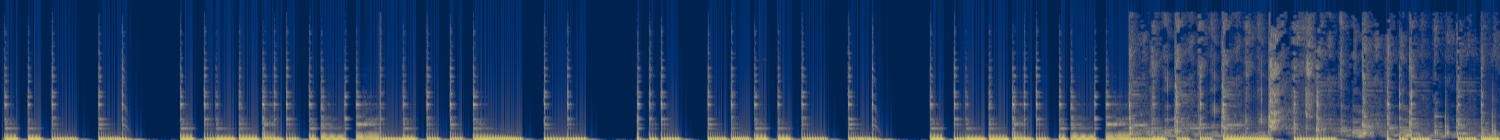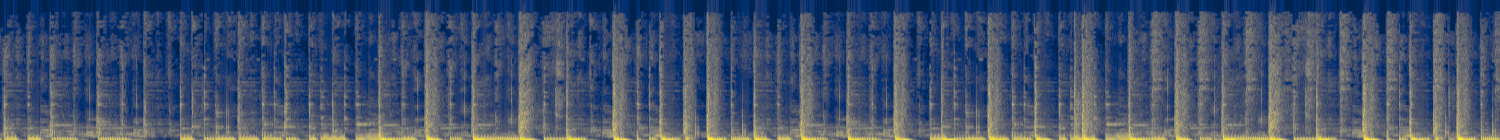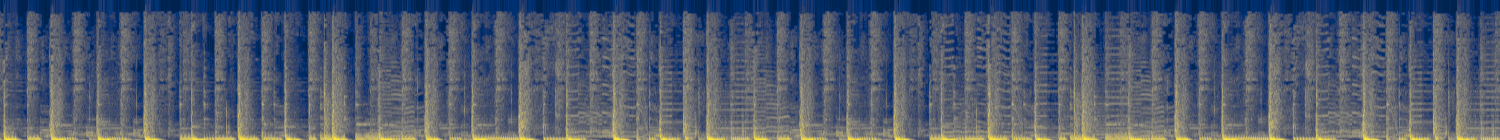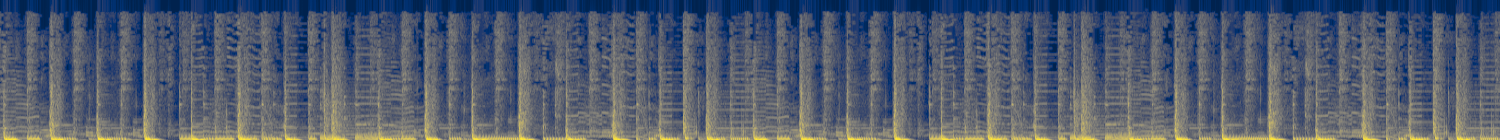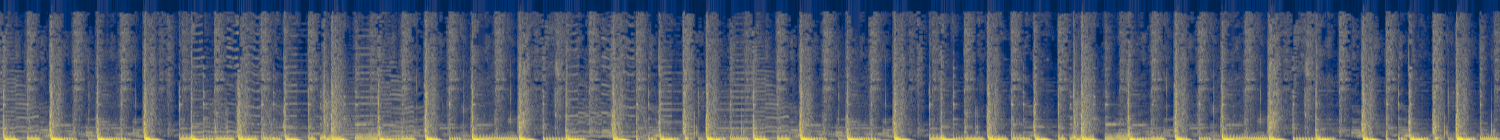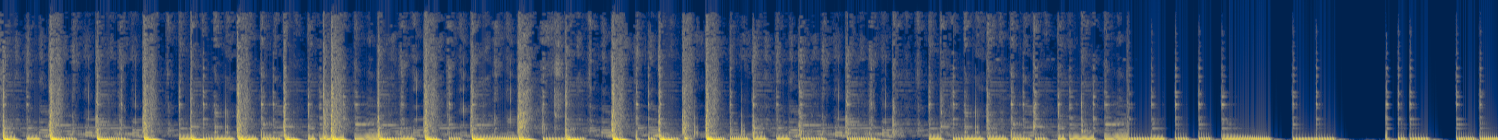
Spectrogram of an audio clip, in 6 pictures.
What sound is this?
A retro style composition with a modern beat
